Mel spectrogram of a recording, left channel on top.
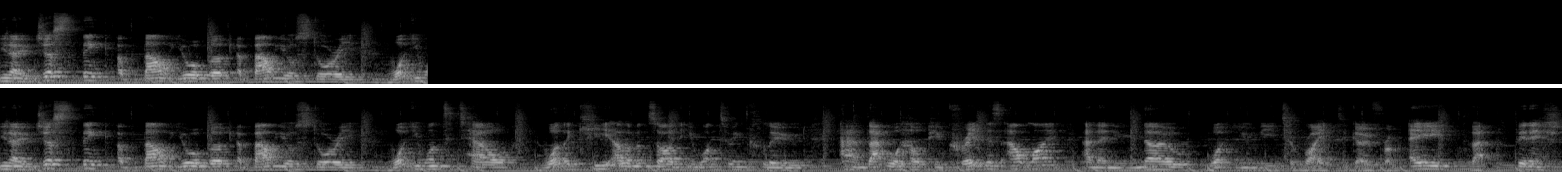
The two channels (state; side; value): drops out; left; at 4.3 s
